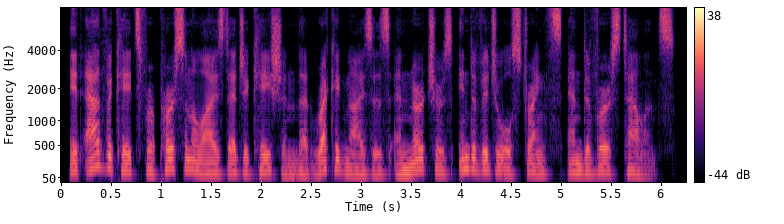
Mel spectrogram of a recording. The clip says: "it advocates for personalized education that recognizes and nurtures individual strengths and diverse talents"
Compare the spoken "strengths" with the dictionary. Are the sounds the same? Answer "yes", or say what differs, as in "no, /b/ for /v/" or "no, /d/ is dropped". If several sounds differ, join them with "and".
yes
